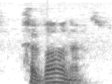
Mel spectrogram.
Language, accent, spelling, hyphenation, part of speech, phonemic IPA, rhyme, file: English, Southern England, Havana, Ha‧va‧na, proper noun / noun, /həˈvæ.nə/, -ænə, LL-Q1860 (eng)-Havana.wav
- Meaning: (proper noun) 1. The capital city of Cuba 2. The capital city of Cuba.: The Cuban government 3. A city, the county seat of Mason County, Illinois, United States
